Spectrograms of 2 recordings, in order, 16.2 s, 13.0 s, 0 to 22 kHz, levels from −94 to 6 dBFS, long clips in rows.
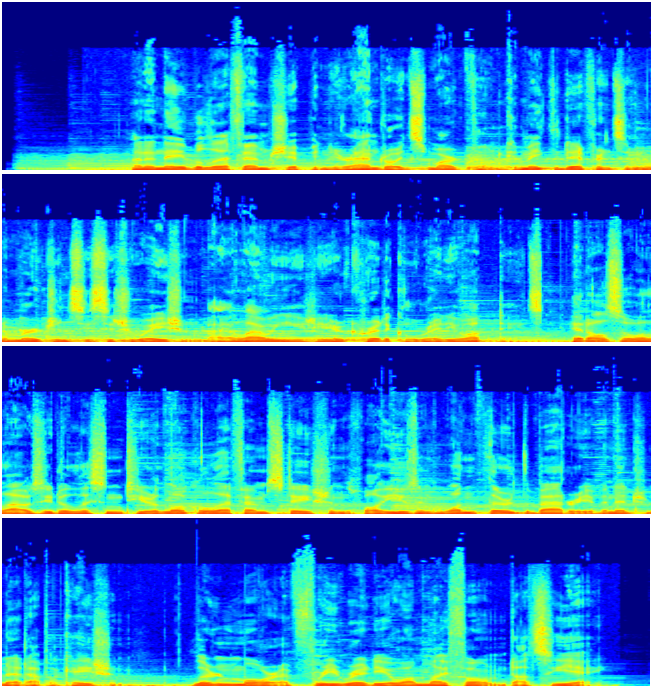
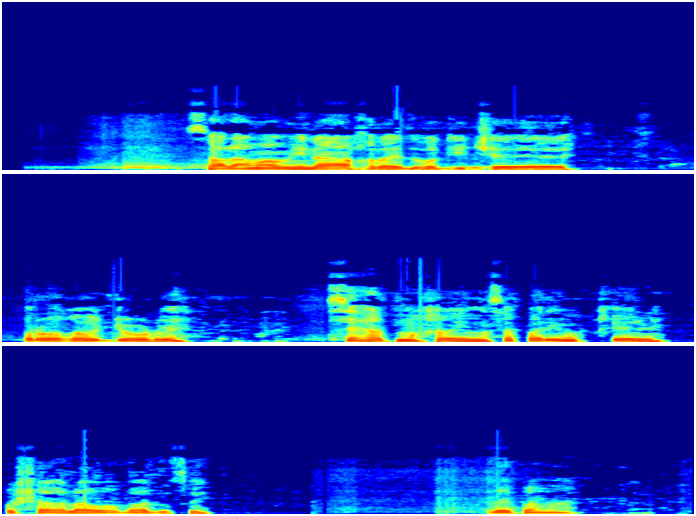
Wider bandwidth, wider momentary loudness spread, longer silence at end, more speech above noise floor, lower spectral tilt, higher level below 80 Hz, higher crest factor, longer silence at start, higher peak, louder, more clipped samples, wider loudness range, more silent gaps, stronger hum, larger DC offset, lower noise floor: first, 17 kHz vs 7.8 kHz; second, 5 LU vs 12 LU; second, 0.2 s vs 0.75 s; second, 21 dB vs 65 dB; second, -6.5 dB/octave vs -8 dB/octave; first, -22 dBFS vs -50 dBFS; about the same, 12 dB vs 12 dB; second, 0.1 s vs 0.75 s; about the same, -2 dBFS vs 0 dBFS; about the same, -14 LUFS vs -12 LUFS; neither; second, 1 LU vs 6 LU; neither; neither; neither; second, -34 dBFS vs -75 dBFS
